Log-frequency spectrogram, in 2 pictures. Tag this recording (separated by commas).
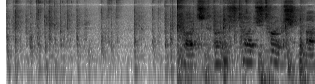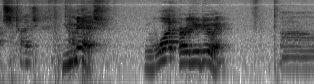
Speech, Typewriter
